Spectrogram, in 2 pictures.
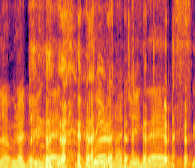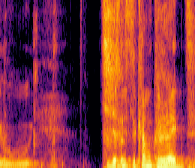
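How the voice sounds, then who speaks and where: A man's high voice, with ordinary pitch variation, moves at a very slow pace. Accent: Lesotho. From South Africa. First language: Sesotho. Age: 20s. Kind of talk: casual podcast conversation.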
